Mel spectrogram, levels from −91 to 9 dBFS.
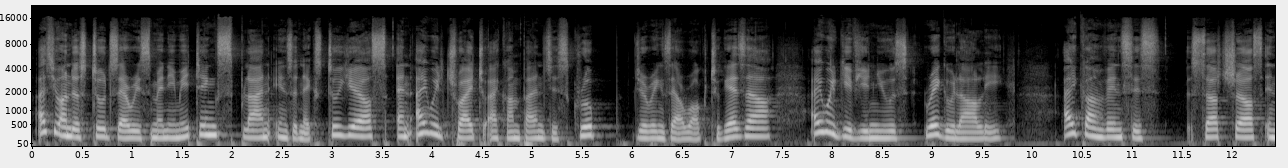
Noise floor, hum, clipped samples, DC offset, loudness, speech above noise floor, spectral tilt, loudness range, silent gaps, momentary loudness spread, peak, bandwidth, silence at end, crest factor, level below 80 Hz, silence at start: -39 dBFS; none; under 0.1%; under 0.1%; -20 LUFS; 20 dB; -5.5 dB/octave; 2 LU; none; 7 LU; -4 dBFS; 15 kHz; 0 s; 16 dB; -44 dBFS; 0.05 s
